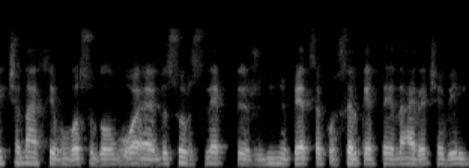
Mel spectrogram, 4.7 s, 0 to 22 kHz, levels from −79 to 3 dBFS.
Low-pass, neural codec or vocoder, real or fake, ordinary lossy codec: 10.8 kHz; vocoder, 44.1 kHz, 128 mel bands, Pupu-Vocoder; fake; Opus, 32 kbps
